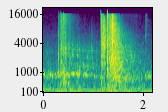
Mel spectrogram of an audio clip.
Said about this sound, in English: The only shooting is coming from the stamp mill now.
